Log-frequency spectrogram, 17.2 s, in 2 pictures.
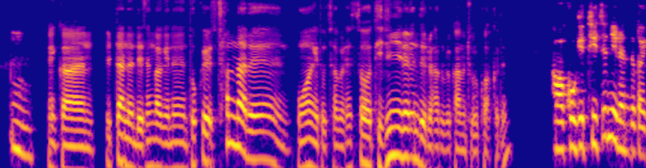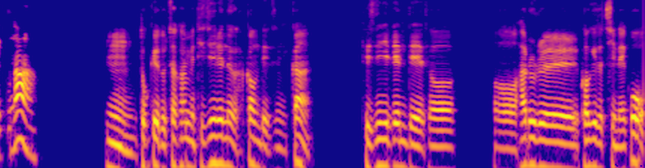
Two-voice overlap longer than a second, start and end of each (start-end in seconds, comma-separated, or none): none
